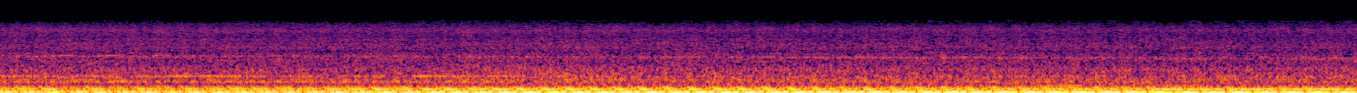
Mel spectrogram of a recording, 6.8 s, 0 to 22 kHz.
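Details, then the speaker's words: 2007–2014 Escalade/Tahoe/Yukon/Suburban-type air suspension compressor after replacement: soft, steady low hum, no rattle or grinding, barely audible; healthy, unlike the terrible sound of the old compressor. "well you could barely hear it but it's you could definitely hear running but not like before was making a terrible sound"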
